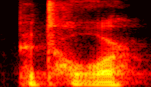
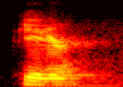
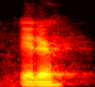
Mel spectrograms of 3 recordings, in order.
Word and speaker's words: Peter: Is it Peter or is it Petor? Peter. Peter.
